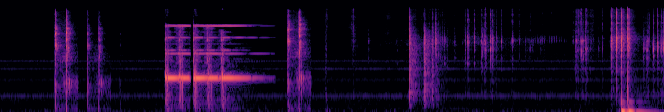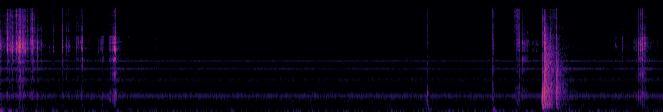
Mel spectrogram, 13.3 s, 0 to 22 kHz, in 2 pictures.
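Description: A utility knife blade carves and scrapes into a small, round, solid green glittery soap bar embossed "clearskin," held in the hand. Crisp, bright scraping and sharp clicks come in short bursts, with one brief bell-like ringing tone near 1.2 kHz early on. Quiet pauses separate the cuts.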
